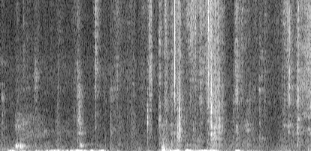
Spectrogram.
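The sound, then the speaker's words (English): Sheets of paper rustle and crinkle in a run of irregular shuffling bursts with brief pauses, as someone leafs through a stack of papers looking for a particular place. “You notice that I collect paper.”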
